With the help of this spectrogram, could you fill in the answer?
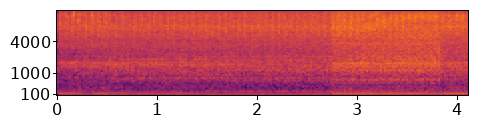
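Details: BMW 5 Series inline-six after engine flush for sludge and new valve cover gasket: steady, even idle hum holding pitch, no knocking or ticking; normal idle.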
